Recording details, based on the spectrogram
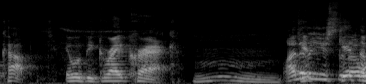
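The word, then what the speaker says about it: craic: I always thought crack was spelled C-R-A-I-C. Yeah, he's just spelled like crack as I'm going to step in a crack.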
